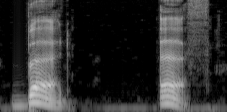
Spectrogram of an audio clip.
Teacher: Now, the first one is the medial ER, as in bird and earth, which in the general southern dialect simply drops out to bird, earth. It's almost like a German umlaut sound with the lips coming forward, very similar to the British sound.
